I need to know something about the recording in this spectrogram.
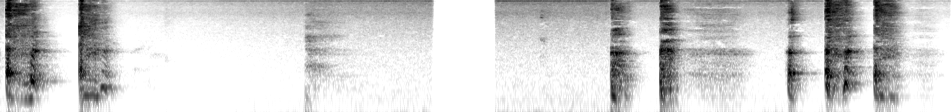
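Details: Girl coughing during a livestream: several short, sharp coughs and throat-clearing bursts in clusters, with pauses and faint room noise between.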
